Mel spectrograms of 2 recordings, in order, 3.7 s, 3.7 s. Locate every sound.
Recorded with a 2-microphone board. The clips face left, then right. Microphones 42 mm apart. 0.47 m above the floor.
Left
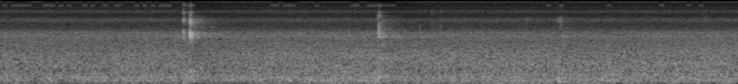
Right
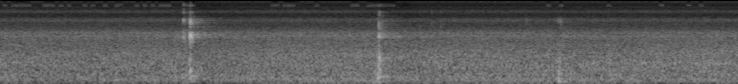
0.9 s footsteps: 45° right (ahead or behind), 0.6 m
